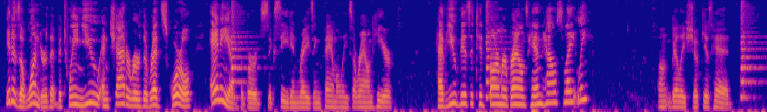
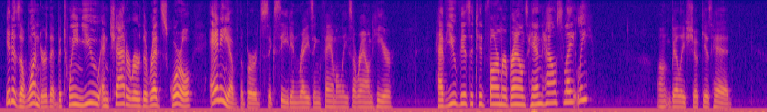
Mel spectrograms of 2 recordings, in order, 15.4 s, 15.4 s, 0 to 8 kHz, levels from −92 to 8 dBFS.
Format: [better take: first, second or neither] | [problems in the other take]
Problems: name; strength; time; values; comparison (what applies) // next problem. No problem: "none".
second | noise reduction (classical method Wiener filter)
